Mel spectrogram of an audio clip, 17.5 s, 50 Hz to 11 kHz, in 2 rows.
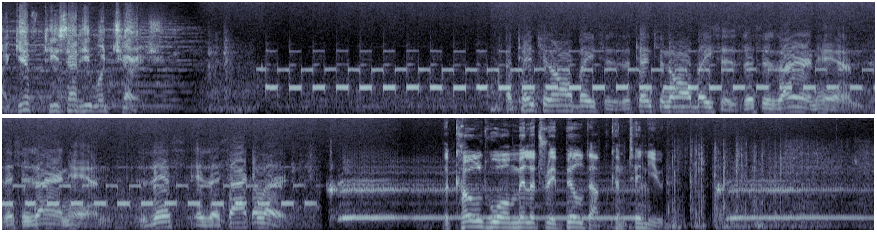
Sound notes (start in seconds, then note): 12.0 alarm siren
